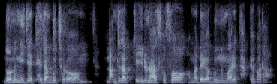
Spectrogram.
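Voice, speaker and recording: A male preacher voicing a stern, rebuking God who fires slow, pressing questions. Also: fairly high pitch, expressive, darkish tone, slightly rough, lo-fi sound.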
